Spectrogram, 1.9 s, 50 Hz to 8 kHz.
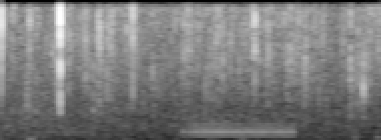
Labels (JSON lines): {"label": "biophony, croak", "recorder": "SoundTrap 500"}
